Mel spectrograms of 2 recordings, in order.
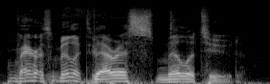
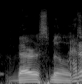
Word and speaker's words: verisimilitude: Verisimilitude. – That's how you say it. Verisimilitude.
